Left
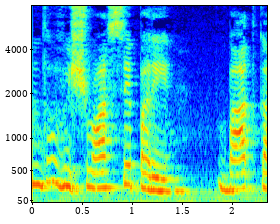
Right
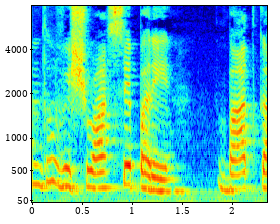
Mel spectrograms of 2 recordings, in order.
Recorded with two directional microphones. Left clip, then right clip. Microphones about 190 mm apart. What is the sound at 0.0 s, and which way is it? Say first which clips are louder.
A woman's voice: right 4 dB; 15° right (ahead or behind).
